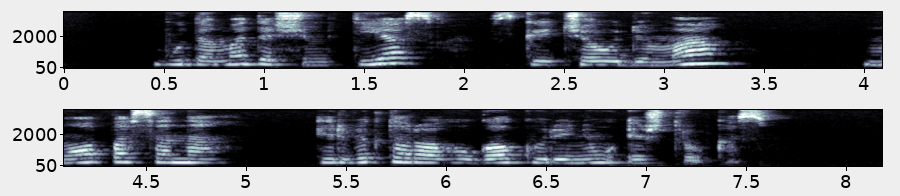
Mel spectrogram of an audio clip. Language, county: Lithuanian, Alytus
